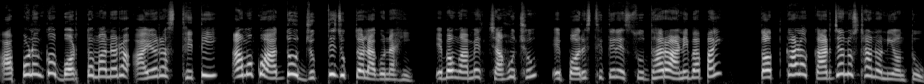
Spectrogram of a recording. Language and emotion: Odia, angry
